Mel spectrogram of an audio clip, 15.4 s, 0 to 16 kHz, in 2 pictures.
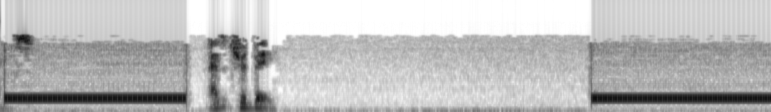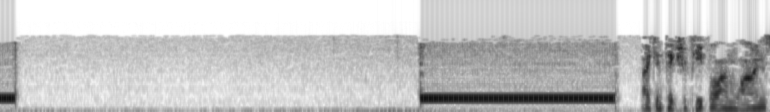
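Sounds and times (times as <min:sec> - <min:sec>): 
ringback tone of an outgoing phone call: 0:00.0 - 0:01.9, 0:05.9 - 0:07.9, 0:11.9 - 0:13.9
speech: 0:02.1 - 0:02.8, 0:14.2 - 0:15.4.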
